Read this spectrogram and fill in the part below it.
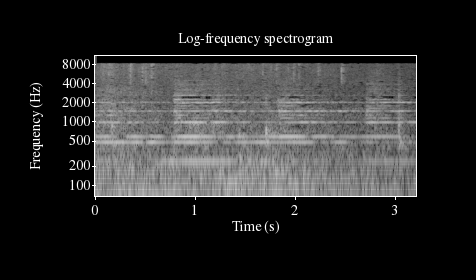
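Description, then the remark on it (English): Church bells ring steadily with sustained, overlapping tones in the small town of Lanchut in Moravia, near the Czech-Austrian-Slovak border, over a constant rumbling outdoor background, with no one speaking. “In the tiny town of Lanchut, near the Czech-Austrian-Slovak border, the church bells ring as I watch a horse draw a cart out of town and towards the 3,000 hectares of the Podlužní forest.”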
